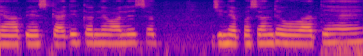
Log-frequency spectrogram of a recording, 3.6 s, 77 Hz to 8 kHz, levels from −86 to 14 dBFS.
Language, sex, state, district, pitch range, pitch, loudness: Hindi, female, Bihar, Vaishali, 215-235 Hz, 225 Hz, -25 LUFS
